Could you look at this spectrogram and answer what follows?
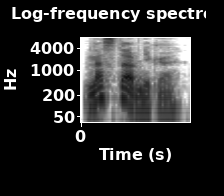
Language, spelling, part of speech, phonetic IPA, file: Russian, наставника, noun, [nɐˈstavnʲɪkə], Ru-наставника.ogg
- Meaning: genitive/accusative singular of наста́вник (nastávnik)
